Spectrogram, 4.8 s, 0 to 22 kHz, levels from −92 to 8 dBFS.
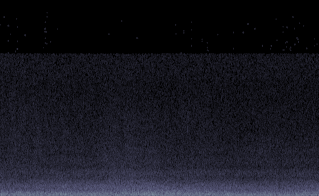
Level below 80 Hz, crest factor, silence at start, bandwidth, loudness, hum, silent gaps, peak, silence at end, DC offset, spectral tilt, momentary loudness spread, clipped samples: -56 dBFS; 16 dB; 0 s; 19.5 kHz; -44 LUFS; none; none; -28 dBFS; 0 s; 0.2%; -6 dB/octave; 3 LU; under 0.1%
